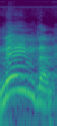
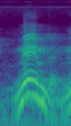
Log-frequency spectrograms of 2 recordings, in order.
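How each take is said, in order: First: Name them pitched higher, pressed home; emphatic repeat. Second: Said in the usual way. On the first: Acted. Preacher urging the crowd, name them higher and emphatic.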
